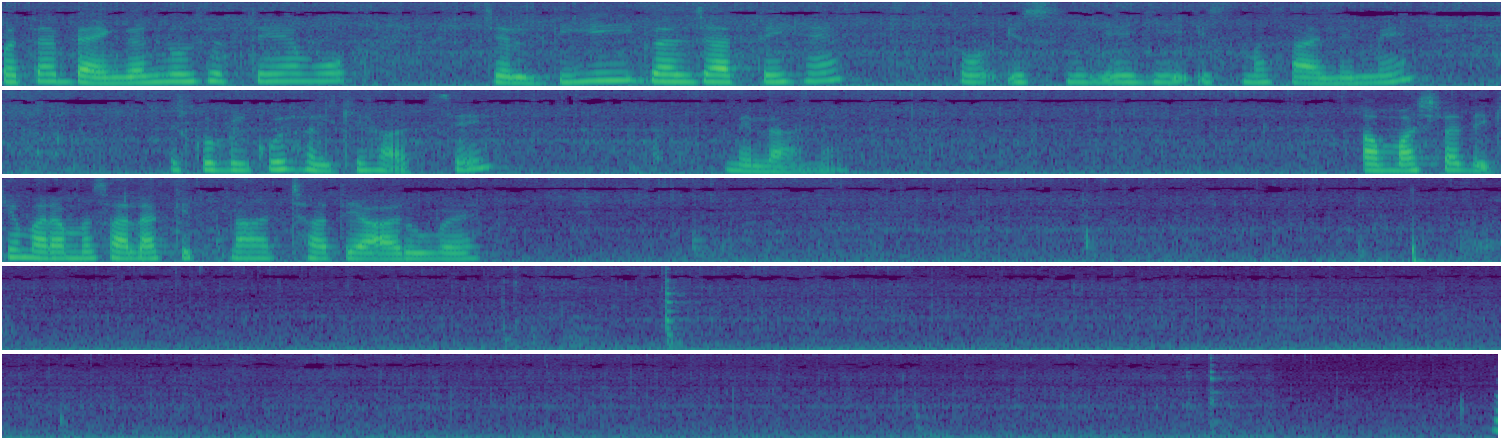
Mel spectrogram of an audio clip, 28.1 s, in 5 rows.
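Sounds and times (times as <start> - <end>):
vegetables sizzling in oil: 0.0 - 28.0
spatula stirring: 5.3 - 6.3, 13.2 - 17.0.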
